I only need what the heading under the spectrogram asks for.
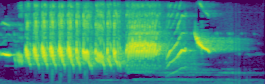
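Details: Caged lined seedeater in Maranhão, Brazil, singing the rajadinho style while its cage is held in hand: a fast series of about a dozen high pulsed notes. A buzzy stretch and a few sharp sliding whistles follow.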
